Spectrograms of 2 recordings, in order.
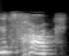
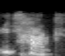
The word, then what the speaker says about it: Yitzhak: O nome é Yitzhak. E você, quando ri, pronuncia mais ou menos Yitzhak.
